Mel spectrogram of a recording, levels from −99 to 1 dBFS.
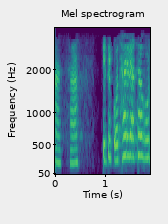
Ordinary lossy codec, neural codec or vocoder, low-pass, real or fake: MP3, 24 kbps; codec, 16 kHz, 16 kbps, FunCodec, trained on Chinese and English, 50 frames a second; 3.6 kHz; fake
